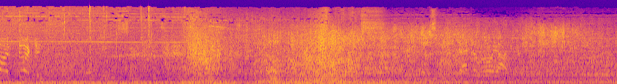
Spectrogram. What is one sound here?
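A large jet plane's engines roar steadily.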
